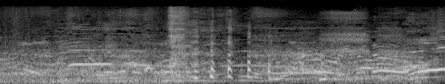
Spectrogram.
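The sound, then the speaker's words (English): A crowd watching a total solar eclipse buzzes with overlapping excited voices as it grows dimmer, rising into a few sharp cheers and whoops in the middle before settling back into steady, animated chatter. “Want to hear the crowd's excitement.”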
